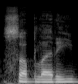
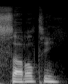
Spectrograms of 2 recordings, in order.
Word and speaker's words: Subtlety: the next card i call this subletty because i it's spelled subletti but i know it's subtlety you can laugh you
